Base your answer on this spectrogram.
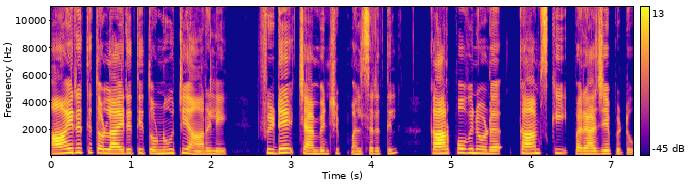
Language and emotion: Malayalam, neutral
